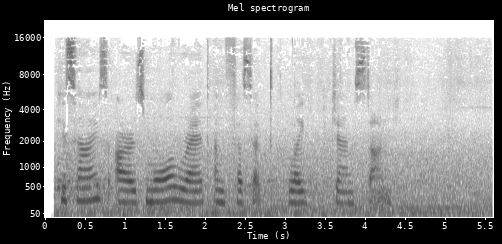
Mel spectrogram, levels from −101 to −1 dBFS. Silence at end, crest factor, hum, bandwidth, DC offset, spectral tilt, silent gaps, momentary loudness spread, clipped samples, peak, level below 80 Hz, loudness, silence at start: 0 s; 16 dB; none; 16 kHz; under 0.1%; -5 dB/octave; none; 13 LU; under 0.1%; -20 dBFS; -48 dBFS; -37 LUFS; 0.1 s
